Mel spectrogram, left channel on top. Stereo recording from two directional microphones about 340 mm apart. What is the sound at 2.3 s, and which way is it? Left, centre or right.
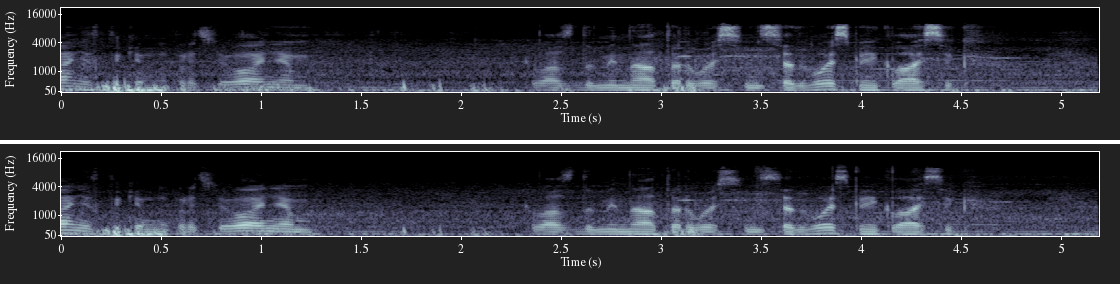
Speech, centre.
